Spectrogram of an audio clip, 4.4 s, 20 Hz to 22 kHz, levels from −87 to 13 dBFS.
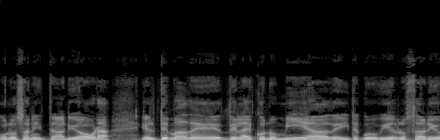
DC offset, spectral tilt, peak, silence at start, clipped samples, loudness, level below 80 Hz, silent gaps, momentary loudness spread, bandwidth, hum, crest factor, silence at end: under 0.1%; -7 dB/octave; -6 dBFS; 0 s; under 0.1%; -20 LUFS; -46 dBFS; none; 3 LU; 12.5 kHz; none; 14 dB; 0 s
